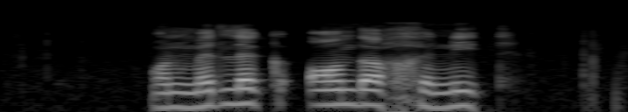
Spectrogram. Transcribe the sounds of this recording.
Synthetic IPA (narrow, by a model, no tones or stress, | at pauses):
ɔnmədələkɑːndɐχːənit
